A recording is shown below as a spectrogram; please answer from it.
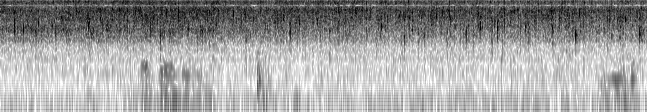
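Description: Eggplant slices frying in oil in a pan for a home-cooked winter meal, a steady broadband sizzle running throughout, with a brief spoken word from a person near the start.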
